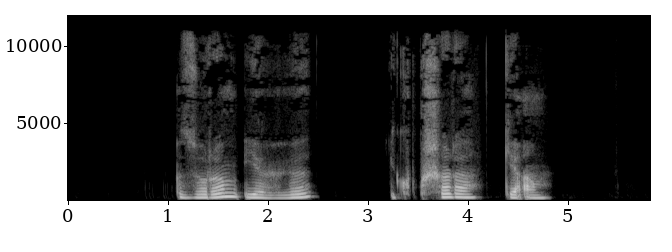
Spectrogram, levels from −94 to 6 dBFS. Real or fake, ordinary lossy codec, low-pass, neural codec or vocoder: real; MP3, 64 kbps; 10.8 kHz; none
